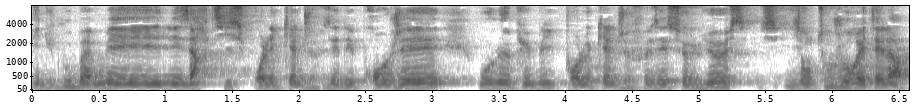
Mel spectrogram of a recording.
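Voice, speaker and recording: A man speaks at a medium pitch in a dark, mellow tone with flat, monotone intonation. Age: 60s. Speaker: director of a cultural venue and festival. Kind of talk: interview. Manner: halting, with many repetitions and fillers.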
